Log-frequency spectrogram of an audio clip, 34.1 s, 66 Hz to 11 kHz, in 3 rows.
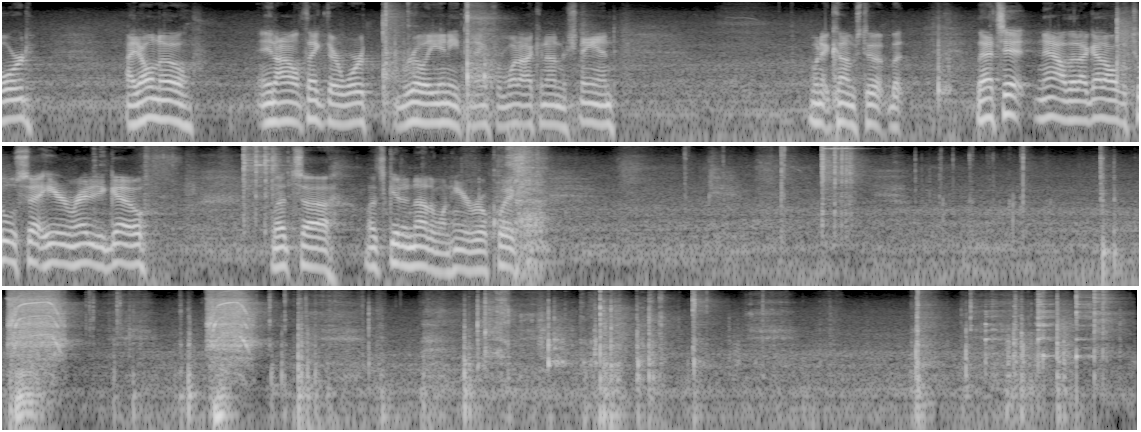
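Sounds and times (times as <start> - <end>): cordless drill whining: 22.8 - 23.6, 24.8 - 25.5.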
